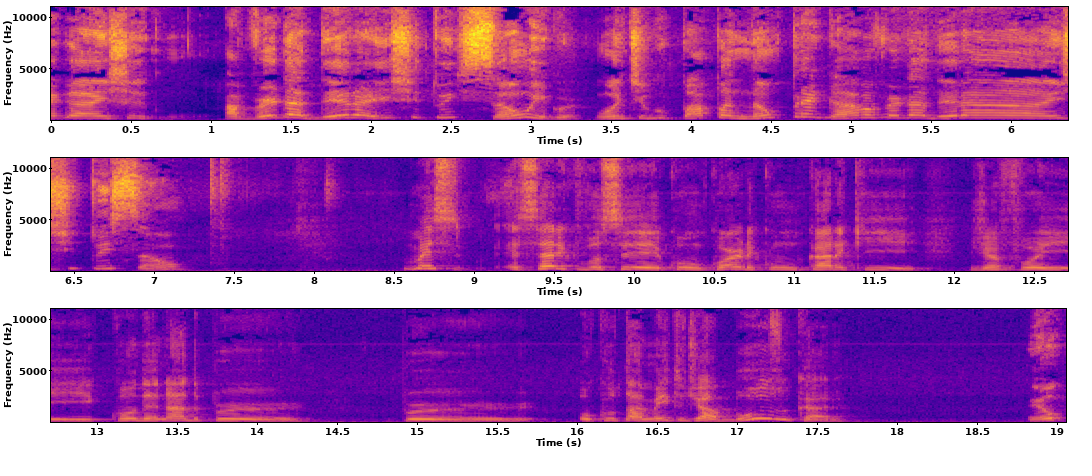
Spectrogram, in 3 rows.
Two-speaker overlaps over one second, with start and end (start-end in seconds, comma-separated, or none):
none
